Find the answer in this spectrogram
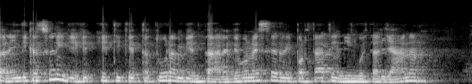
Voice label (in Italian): Lingua italiana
